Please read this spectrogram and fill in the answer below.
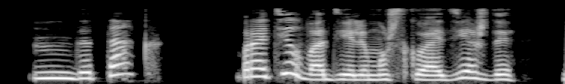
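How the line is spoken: Casual tone. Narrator (Russian): небрежным тоном отзывается он

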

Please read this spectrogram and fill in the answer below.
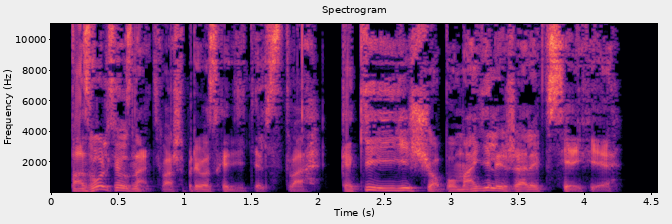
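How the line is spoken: Plain question. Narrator (Russian): спросил начальник контрразведки

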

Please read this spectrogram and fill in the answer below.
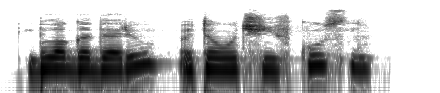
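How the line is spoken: Dry, tense guest. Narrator (Russian): гость говорил сухо и напряженно

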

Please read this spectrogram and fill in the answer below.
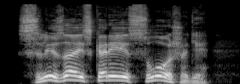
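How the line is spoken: Shouted. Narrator (Russian): крикнул Джефф

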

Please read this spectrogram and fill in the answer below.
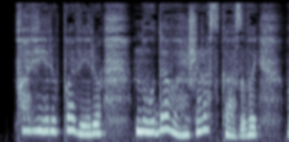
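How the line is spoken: Pleading. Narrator (Russian): взмолилась Астрид

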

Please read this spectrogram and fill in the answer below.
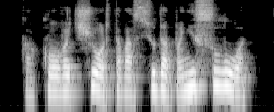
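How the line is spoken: Growling. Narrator (Russian): зарычал Саша

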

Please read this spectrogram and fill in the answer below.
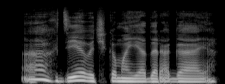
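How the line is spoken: Sigh. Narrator (Russian): вздохнула Ома

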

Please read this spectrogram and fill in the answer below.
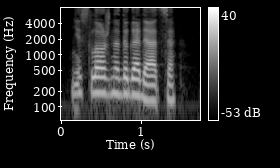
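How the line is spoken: Snide serpent. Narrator (Russian): ехидно заметил змей

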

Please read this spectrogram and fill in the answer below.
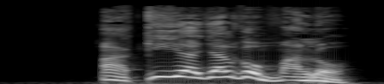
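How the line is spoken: Shout. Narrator (Spanish): gritó Sam

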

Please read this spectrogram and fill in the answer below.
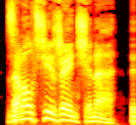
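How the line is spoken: Barked harshly. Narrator (Russian): рявкнул на нее супруг

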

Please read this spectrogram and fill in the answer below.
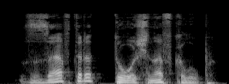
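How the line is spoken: Muttering king. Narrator (Russian): пробормотал король

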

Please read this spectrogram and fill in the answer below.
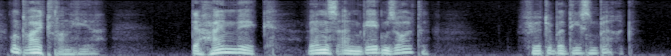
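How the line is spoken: Sighing. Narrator (German): seufzte er

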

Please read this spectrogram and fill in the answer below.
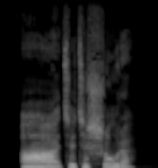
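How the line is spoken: Calm. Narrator (Russian): спокойно сказала Аня

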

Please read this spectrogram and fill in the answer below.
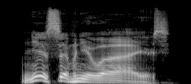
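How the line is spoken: Chuckling. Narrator (Russian): хохотнул Пень

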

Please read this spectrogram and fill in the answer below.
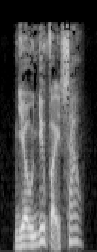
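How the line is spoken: Smiling. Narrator (Vietnamese): Lục Thiếu Du mỉm cười nói

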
